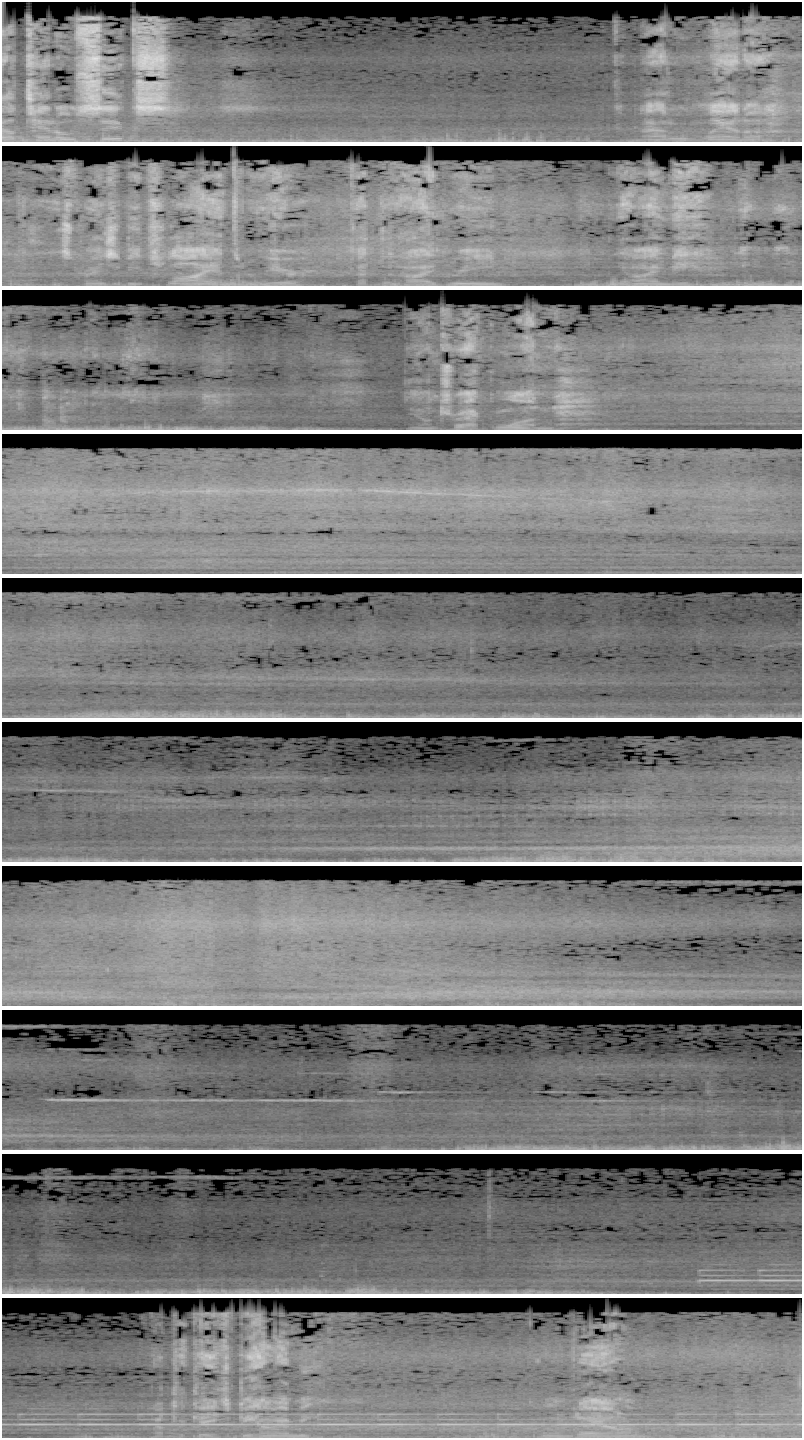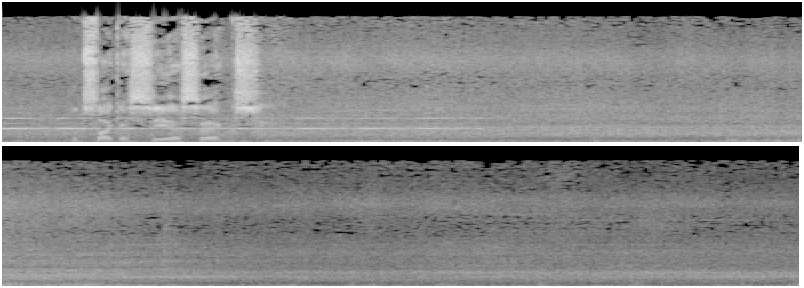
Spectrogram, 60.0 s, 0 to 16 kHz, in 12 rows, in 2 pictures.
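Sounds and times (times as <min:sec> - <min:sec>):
locomotive low rumble: 0:41.9 - 0:59.9.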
